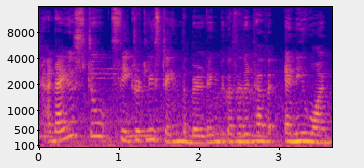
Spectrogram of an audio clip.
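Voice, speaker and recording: A woman speaks at a fairly quick pace in a medium pitch with ordinary pitch variation, with audible room echo and noticeable background noise. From India (Delhi). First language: Hindi. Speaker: YouTuber. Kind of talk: storytime vlog. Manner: casual, filler-heavy.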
